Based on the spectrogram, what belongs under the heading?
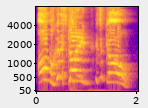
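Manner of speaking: goal celebration. Real, not acted.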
